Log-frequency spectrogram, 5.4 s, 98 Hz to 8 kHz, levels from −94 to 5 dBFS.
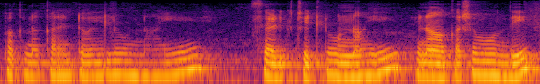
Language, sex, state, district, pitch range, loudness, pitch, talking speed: Telugu, female, Telangana, Karimnagar, 145-160 Hz, -16 LUFS, 155 Hz, 120 wpm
